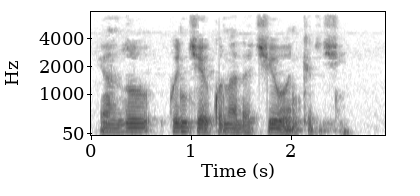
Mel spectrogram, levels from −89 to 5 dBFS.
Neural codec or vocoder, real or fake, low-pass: none; real; 7.2 kHz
